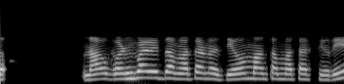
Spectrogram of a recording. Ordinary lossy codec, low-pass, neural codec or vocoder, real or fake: none; 3.6 kHz; autoencoder, 48 kHz, 32 numbers a frame, DAC-VAE, trained on Japanese speech; fake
